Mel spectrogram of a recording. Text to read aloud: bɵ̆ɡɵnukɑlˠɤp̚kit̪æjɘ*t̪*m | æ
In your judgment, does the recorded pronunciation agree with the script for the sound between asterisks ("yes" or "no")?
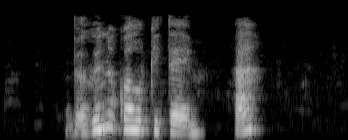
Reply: no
